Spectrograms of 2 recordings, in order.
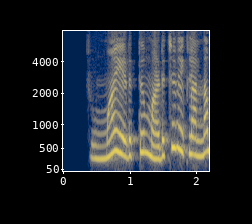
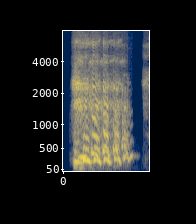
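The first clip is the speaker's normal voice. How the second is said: low chuckle; 6 semitones lower than usual. Acted. Playful banter laugh.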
